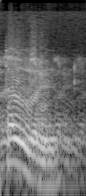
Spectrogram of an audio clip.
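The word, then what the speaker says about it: كَلٌّ: Yang ke-11, lafaz wa huwa kallun, surat An-Nahl ayat 76, kafnya dibaca fathah.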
